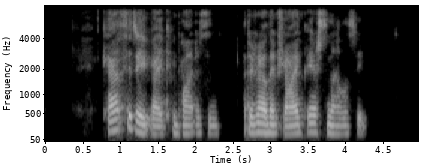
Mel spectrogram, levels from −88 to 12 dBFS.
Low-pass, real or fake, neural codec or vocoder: 7.2 kHz; fake; codec, 16 kHz, 2 kbps, FreqCodec, larger model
